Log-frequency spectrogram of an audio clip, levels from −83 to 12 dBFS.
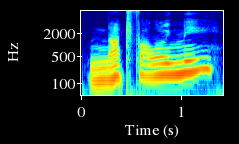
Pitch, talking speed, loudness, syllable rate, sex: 170 Hz, 125 wpm, -14 LUFS, 4.0 syllables/s, male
